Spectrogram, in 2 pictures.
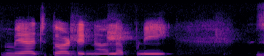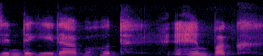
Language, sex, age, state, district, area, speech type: Punjabi, female, 45-60, Punjab, Amritsar, urban, spontaneous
